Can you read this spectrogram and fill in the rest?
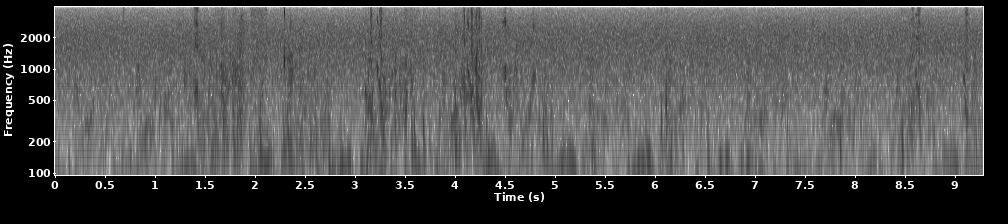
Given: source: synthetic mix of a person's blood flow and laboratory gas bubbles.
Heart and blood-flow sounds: Doppler ultrasound of blood flow; precordium
1.22-2.12 s: bubbles
2.24-2.75 s: bubbles
3.06-3.81 s: bubbles
3.85-3.89 s: bubbles
3.95-4.36 s: bubbles
4.47-4.60 s: bubbles
4.77-4.82 s: bubbles
4.86-5.02 s: bubbles
6.04-6.16 s: bubbles
6.24-6.33 s: bubbles
7.81-7.91 s: bubbles
8.44-8.69 s: bubbles
9.07-9.21 s: bubbles
From the record:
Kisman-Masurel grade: 233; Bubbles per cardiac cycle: several, 3 to 8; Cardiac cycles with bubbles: 50 to 99%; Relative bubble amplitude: loud (0.450 to 0.775); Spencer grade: 3 (all of the cardiac periods contain showers or single bubble signals, but not dominating or overriding the cardiac motion signals); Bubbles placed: anywhere in the cardiac cycle

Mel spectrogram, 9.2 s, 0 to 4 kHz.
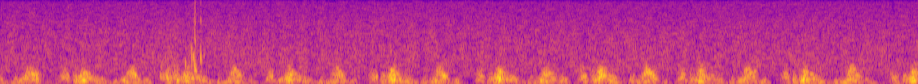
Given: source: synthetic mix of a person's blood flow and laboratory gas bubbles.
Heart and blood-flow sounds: Doppler ultrasound of blood flow; precordium
1.57-1.79 s: bubbles
1.81-2.04 s: bubbles
From the record:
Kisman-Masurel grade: 112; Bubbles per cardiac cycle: 1 to 2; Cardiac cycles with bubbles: 1 to 10%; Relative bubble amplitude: moderate (0.250 to 0.450); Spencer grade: 1 (occasional bubble signal discernible with the cardiac motion signal, with majority of cardiac periods free of bubbles); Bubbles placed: anywhere in the cardiac cycle

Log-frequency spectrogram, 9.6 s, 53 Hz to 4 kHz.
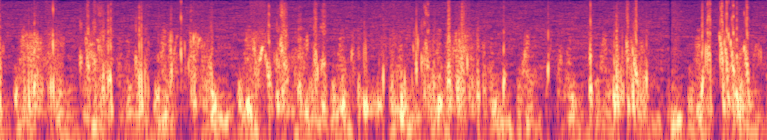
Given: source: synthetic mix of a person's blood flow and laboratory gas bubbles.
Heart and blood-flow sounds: Doppler ultrasound of blood flow; precordium
0.00-0.05 s: bubbles
0.27-0.81 s: bubbles
0.98-1.43 s: bubbles
1.68-1.87 s: bubbles
1.96-2.01 s: bubbles
2.09-2.68 s: bubbles
3.12-4.11 s: bubbles
4.38-4.43 s: bubbles
4.46-5.46 s: bubbles
5.55-6.09 s: bubbles
6.26-6.35 s: bubbles
6.81-6.89 s: bubbles
7.34-7.46 s: bubbles
7.63-8.12 s: bubbles
8.75-8.93 s: bubbles
8.96-9.53 s: bubbles
From the record:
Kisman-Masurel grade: 343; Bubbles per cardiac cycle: rolling drumbeat, 9 or more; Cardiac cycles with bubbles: 100%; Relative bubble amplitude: loud (0.450 to 0.775); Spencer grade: 3 (all of the cardiac periods contain showers or single bubble signals, but not dominating or overriding the cardiac motion signals); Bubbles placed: only in the low amplitude regions of the cardiac cycle

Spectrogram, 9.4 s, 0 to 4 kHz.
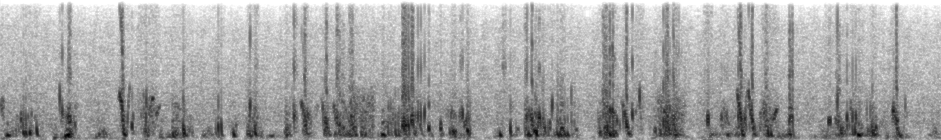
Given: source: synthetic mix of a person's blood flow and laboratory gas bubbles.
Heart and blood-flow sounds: Doppler ultrasound of blood flow; precordium
0.00-0.41 s: bubbles
0.57-0.78 s: bubbles
1.18-1.61 s: bubbles
1.72-1.95 s: bubbles
2.12-2.26 s: bubbles
2.30-2.41 s: bubbles
2.45-2.65 s: bubbles
2.83-4.33 s: bubbles
4.37-4.73 s: bubbles
4.96-5.81 s: bubbles
5.96-6.45 s: bubbles
6.53-6.87 s: bubbles
7.04-7.80 s: bubbles
7.86-7.97 s: bubbles
8.25-8.81 s: bubbles
8.89-9.08 s: bubbles
From the record:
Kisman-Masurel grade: 343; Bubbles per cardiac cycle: rolling drumbeat, 9 or more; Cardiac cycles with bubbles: 100%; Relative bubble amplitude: loud (0.450 to 0.775); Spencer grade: 3 (all of the cardiac periods contain showers or single bubble signals, but not dominating or overriding the cardiac motion signals); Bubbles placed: anywhere in the cardiac cycle

